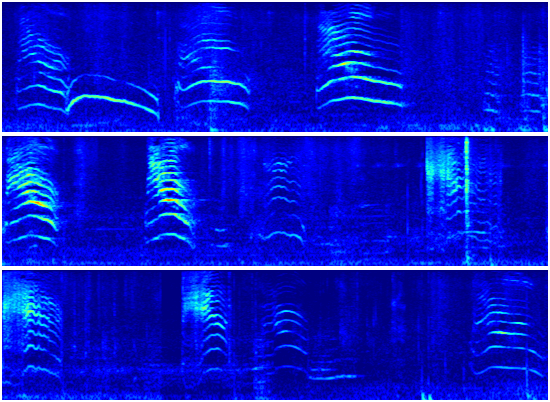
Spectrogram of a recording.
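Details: Newborn kittens at play with their cat family, giving a rapid series of high, arched meows, many overlapping and repeated roughly every second, some rising then falling, with faint low background rumble.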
